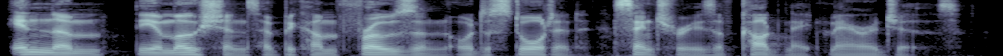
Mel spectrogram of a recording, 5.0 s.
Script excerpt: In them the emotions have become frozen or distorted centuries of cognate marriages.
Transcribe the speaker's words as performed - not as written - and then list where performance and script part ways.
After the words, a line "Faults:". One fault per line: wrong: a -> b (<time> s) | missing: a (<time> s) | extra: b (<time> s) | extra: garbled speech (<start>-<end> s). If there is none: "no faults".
In them the emotions have become frozen or distorted centuries of cognate marriages.
Faults:
no faults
